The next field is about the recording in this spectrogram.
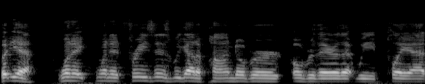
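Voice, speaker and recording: With an Upper Midwest accent, a man talks at a fairly quick pace in a fairly high pitch, his intonation fairly even. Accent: Upper Midwest American. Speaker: podcast host. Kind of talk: casual chat.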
